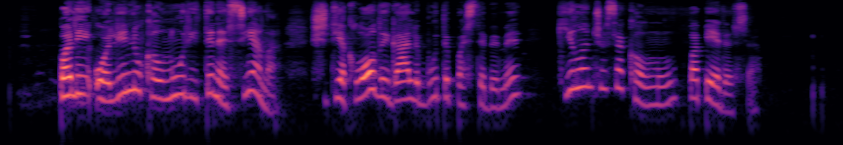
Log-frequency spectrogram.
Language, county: Lithuanian, Vilnius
